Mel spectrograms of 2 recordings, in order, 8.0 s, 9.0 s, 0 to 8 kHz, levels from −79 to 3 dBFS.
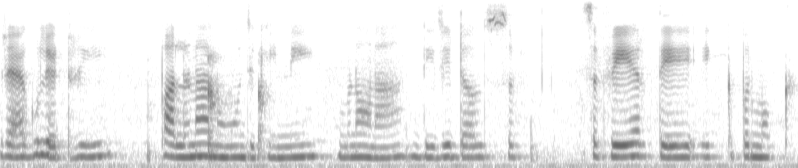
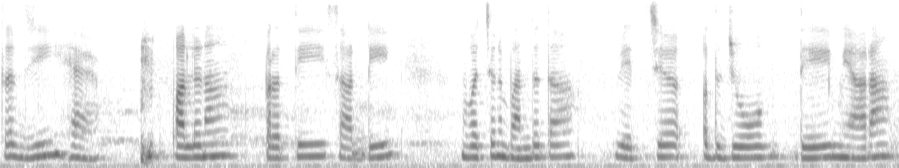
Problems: constant background noise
